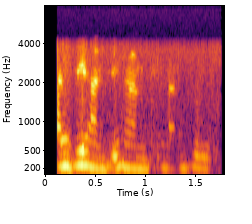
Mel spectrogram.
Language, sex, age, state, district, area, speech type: Punjabi, female, 18-30, Punjab, Fazilka, rural, conversation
